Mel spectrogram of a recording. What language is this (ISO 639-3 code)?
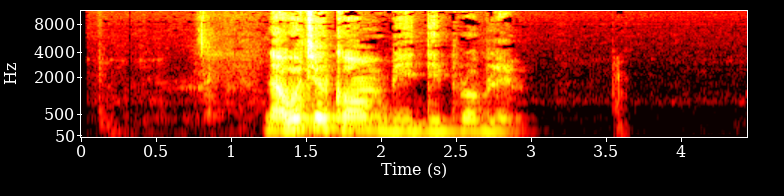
pcm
